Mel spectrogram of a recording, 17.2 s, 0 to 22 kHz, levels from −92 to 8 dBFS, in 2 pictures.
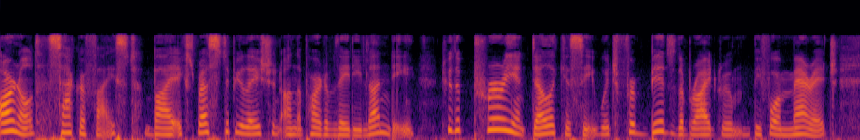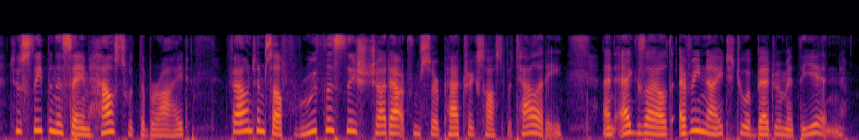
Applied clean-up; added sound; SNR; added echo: none; none; none; none.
